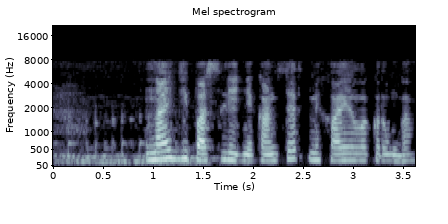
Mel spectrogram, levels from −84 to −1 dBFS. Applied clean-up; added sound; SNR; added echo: classical method spectral subtraction.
